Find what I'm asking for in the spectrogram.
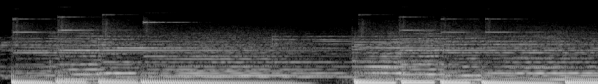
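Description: A slow soul ballad intro: warm sustained keyboard chords over a deep bass, with bright chime-like notes ringing on top and a brief pause before the chords return. No singing yet.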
